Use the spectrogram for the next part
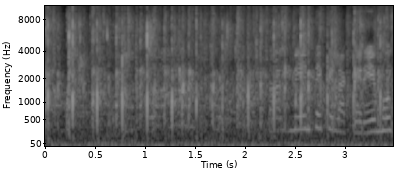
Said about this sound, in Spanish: Muchas gracias. Un aplauso, gracias, gracias.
